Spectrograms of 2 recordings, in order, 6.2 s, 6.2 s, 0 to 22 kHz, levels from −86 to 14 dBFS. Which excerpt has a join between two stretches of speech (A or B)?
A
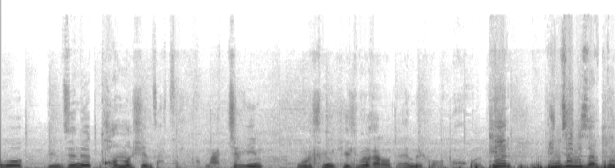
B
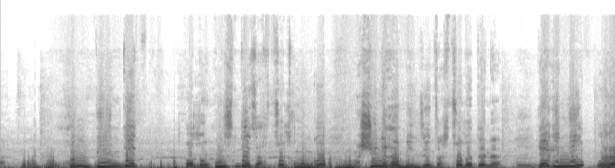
A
